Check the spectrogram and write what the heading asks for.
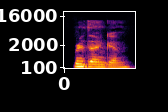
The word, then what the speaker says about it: mridangam: Now, first, did I pronounce that right? Mridangam, yeah.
